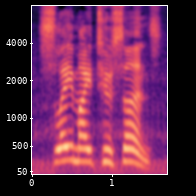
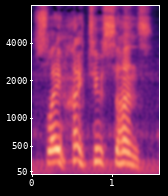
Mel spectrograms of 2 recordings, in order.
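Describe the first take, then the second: First: Slow and weighty, each word laid down; slow solemn reading. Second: Slow, with a laugh breaking in after Slay; laughing reread. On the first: Preacher reading Reuben's vow to his father, slow and solemn. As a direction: read Reuben's vow gravely, unhurried. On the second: Preacher rereading Reuben's rash vow to the congregation, laughing. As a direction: chuckle at the absurd vow as you repeat it. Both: Acted. Think that's gonna get back to his kids?.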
